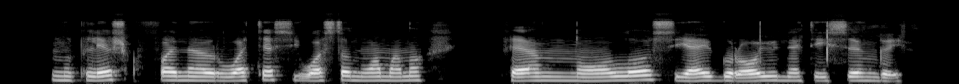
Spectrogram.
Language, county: Lithuanian, Kaunas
